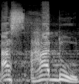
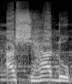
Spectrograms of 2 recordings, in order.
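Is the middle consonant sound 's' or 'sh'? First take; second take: s; sh. First: The middle consonant is an 's' sound. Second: The middle consonant is a 'sh' sound. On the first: The speaker calls it wrong. "dia pakai sin" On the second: The speaker calls it right. "seharusnya asyhadu pakai shin"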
